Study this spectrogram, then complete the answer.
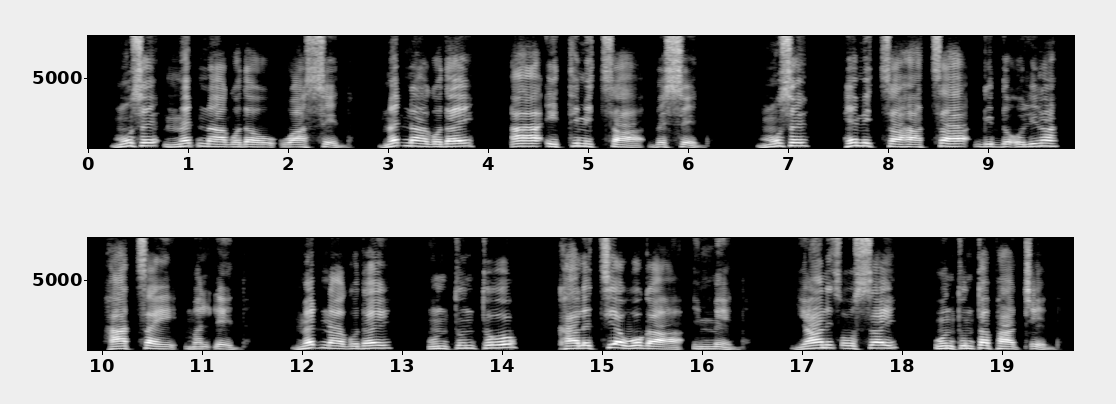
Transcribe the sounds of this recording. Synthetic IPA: mʊsɛmɛɗɪnaːɡɔd̪ɐwwaːsːe̞ːd̪ːɐ | mɛɗɪnaːɡɔd̪ɐj | aːʔɪt̪ːɪmɪt͡sːaːbɛsːe̞ːd̪ːɐ̥ | mʊsɛ | hɛmɪt͡sːaːɦaːt͡sːaːɡɪd̪ːɔʔɔlɪnɐ | haːt͡sːɐjmɐlʔːe̞ːd̪ːɐ̥ | mɛɗɪnaːɡɔd̪ɐj | ʊnt̪ːʊnt̪ːoː | kaːlɛt͡sːɪjawɔɡaːɪmːe̞ːd̪ːɐ | jaːnɪt͡sʼo̞ːsːɐj | ʊnt̪ːʊnt̪ːɐpaːt͡ʃʼːe̞ːd̪ːɐ̥

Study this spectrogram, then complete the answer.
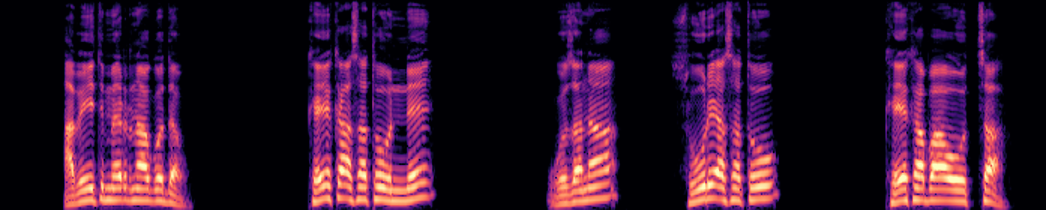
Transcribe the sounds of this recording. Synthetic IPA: ʔɐ̰bɛjt̪̬ɪmɛɾɪnaːɡɔd̪ɐ̰w | ke̞ːkɐːs̬ɐt̪o̞ːnːɛ | wɔzɐnaː | suːɾɪɐs̬ɐt̪o̞ː | ke̞ːkɐbaːo̞ːt͡sːa̰ː

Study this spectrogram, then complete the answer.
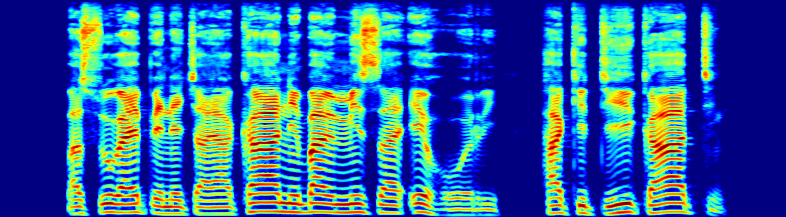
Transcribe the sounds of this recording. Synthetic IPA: βasuɣaɛb̥ʱɛnɛ̥d͡ʒ̥ʱajakʰaniβamisaʔɛɦoɾi | haɡ̥ʱid̥ʱiɡ̥ʱaːd̥ʱḭ

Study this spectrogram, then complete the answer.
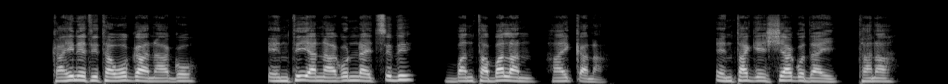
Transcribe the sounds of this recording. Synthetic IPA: kɐhɪnɛt̪̬ɪt̪ɐwɔɡaːnaːɡɔ | ʔɛnt̪ːɪɪjɐnaːɡɔnːɐjt͡sʼːɪd̪ɪ | bɐnt̪ːɐbɐlɐnhɐjkʼːɐnɐ̰ | ʔɛnt̪ːɐɡe̞ːʃːɪjaːɡɔd̪ɐjt̪ɐnɐ

